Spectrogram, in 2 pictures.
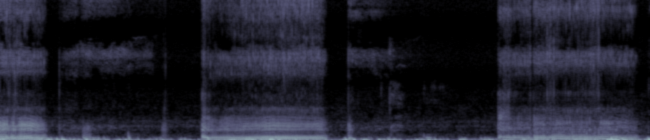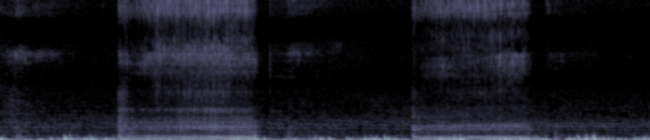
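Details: A sleeping Chihuahua snoring loudly: rhythmic, buzzy snores on each breath in, about five breaths a minute, with quieter breaths out between.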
